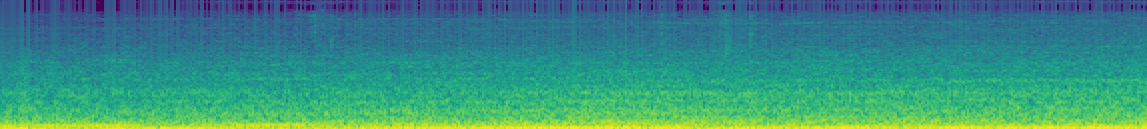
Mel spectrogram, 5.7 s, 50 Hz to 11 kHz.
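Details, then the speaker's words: 2004 Chevrolet Trailblazer LS EXT 4x4 4.2L six, test drive after replacing both front wheel hubs for a passenger-side hum and pull to the right: coasting downhill on smooth pavement, only low even road rumble, no hum; the hubs are healthy. "this downhill run on this road i can coast i don't have any engine noise whatsoever and didn't hear a thing so that humming noise was definitely the wheel hub because now it is no longer humming"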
